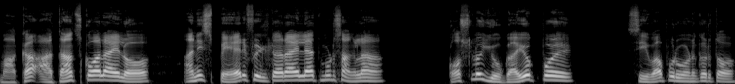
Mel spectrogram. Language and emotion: Goan Konkani, surprised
